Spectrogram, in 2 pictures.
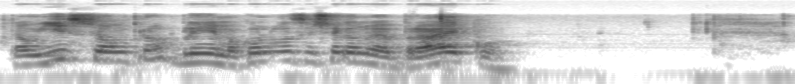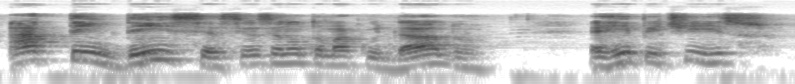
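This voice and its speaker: A man giving a casual online language lesson, chatty and repeating words slowly for his students. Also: high-pitched, expressive, a little mellow, lo-fi sound. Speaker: language teacher.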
